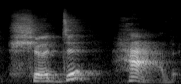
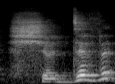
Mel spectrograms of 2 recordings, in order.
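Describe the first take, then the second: First: Both words are said fully with a clear have. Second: Have shrinks to a short v sound. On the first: "a pronúncia de should have deveria ser essa aqui" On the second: "é comum você ter a pronúncia should've"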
